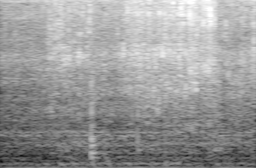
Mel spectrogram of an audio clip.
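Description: Cucumbers for dill pickles being rinsed in a bowl of water, soft continuous splashing and trickling with a couple of brief knocks, fairly quiet and without talk.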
